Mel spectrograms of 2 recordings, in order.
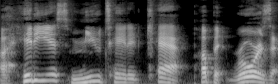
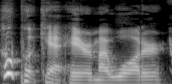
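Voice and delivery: normal talking voice

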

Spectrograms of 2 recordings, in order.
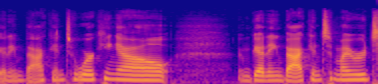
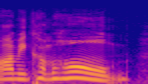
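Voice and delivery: put-on crying child voice, pitched higher; 3 semitones higher, 3 dB louder than usual. Retelling a son's plea on FaceTime before bed: imitating Arkham crying. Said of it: "Arkham would be crying".

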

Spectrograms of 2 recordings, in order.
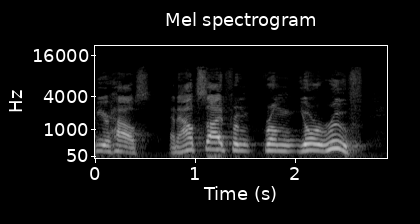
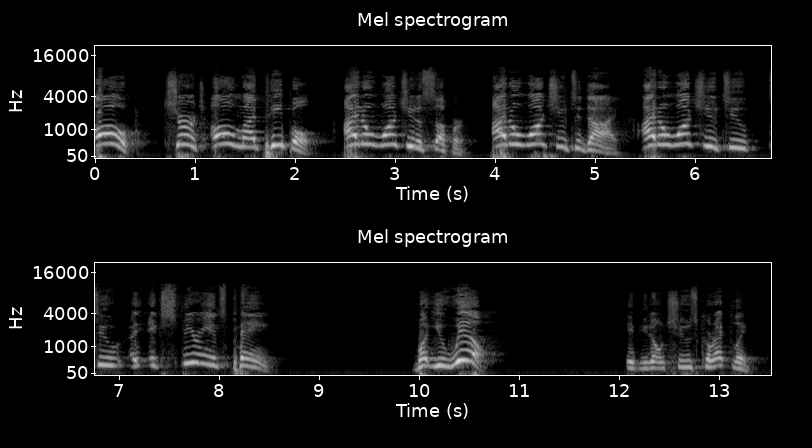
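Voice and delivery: earnest, high, pleading, begging cry; 5 semitones higher than usual. Acting out God speaking to his people: acting out God pleading. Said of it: "He's pleading with them".

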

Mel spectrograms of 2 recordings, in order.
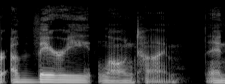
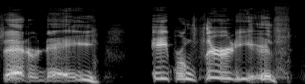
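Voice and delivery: put-on very high, very old man's monster truck promo voice. Showing a co-host how a very old man would do monster truck voice. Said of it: "a very old man doing Monster Truck voice would be like".

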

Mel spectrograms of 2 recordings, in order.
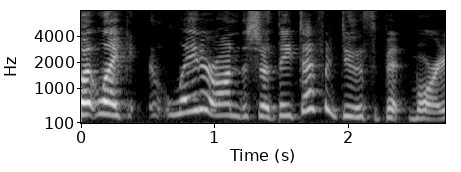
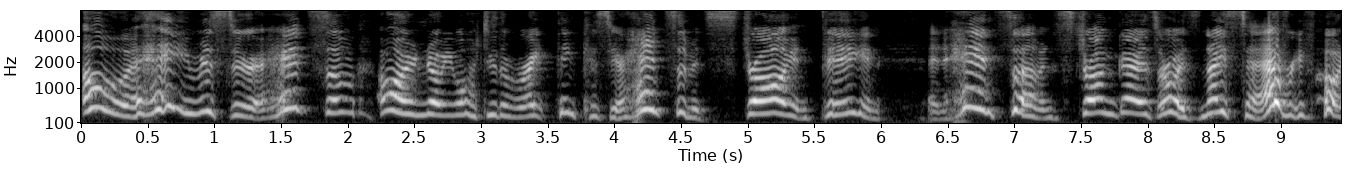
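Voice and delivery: clumsy, fake-flirty voice, trying too hard. Retelling a cartoon haggling scene: imitating Fluttershy's clumsy flirting. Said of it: "doing the worst bit, trying to do the flirting".

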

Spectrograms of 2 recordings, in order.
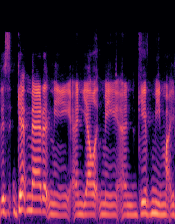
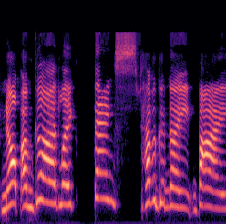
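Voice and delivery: put-on very high, breezy, friendly, cheery tone; 10 semitones higher, 6 dB louder than usual. Retelling how a character turned down help: imitating a cheery brush-off.

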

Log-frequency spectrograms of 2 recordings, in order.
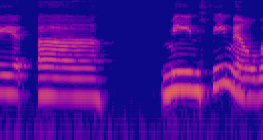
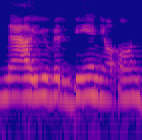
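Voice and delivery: Russian accent, lower pitch; 2 semitones lower than usual. Asked to let others hear it, speaker attempts a russian accent. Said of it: "let me see if I can get my Russian".

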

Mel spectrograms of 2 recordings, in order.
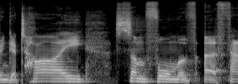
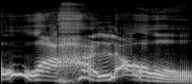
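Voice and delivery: put-on high, swooping scarecrow bumpkin yokel voice; 8 semitones higher than usual. Describing how a figure dressed like a scarecrow would speak: scarecrow-like character voice. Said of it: "their voice would be more like".

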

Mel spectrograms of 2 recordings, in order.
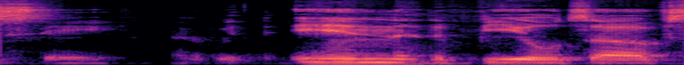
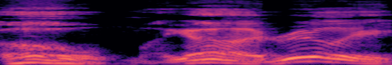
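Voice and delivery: high, feigned shock. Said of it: "Dave Chappelle kind of feigns shock".

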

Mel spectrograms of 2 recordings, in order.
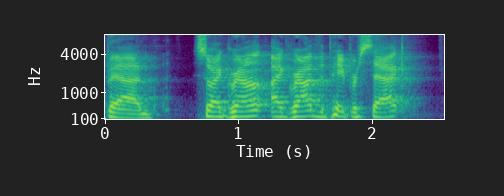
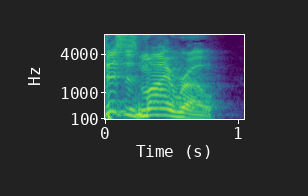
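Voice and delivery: imitated irate man's barked yelling; 3 semitones higher than usual. Retelling a plane passenger yelling at a flight attendant: imitating a man yelling. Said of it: "yelling at her".

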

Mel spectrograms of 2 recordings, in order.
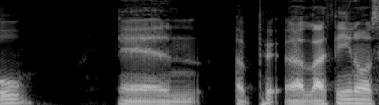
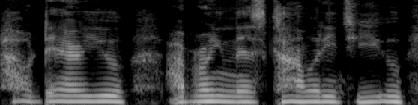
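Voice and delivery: mock yelling, pitched up; 9 semitones higher, 6 dB quieter than usual. Retelling how a comedian yelled at a noisy bar crowd: imitating Raymond yelling. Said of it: "was yelling at the, like".

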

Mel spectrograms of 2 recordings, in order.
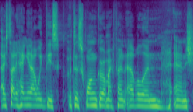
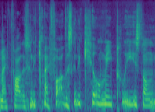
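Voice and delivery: mock-tearful pleading, imitated crying; 3 semitones higher than usual. Recounting begging a man not to kiss them, retelling a crying plea. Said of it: "I started crying".

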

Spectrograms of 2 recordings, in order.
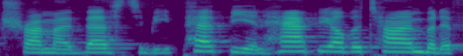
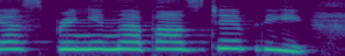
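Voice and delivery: very high, tiny talking plant voice; 10 semitones higher than usual. Joking about how plants talk, voicing the sweet grass. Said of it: "That's how grass sounds".

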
